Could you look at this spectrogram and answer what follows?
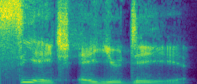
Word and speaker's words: Chaud: It's Chaud. It's hot in French, by the way.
